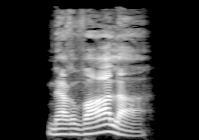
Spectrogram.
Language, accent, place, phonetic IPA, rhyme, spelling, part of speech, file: German, Germany, Berlin, [nɛʁˈvaːlɐ], -aːlɐ, nervaler, adjective, De-nervaler.ogg
- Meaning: inflection of nerval: 1. strong/mixed nominative masculine singular 2. strong genitive/dative feminine singular 3. strong genitive plural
